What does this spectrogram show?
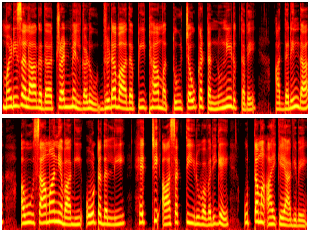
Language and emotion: Kannada, neutral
